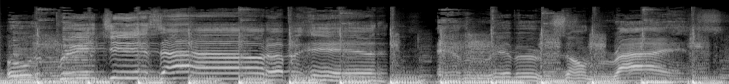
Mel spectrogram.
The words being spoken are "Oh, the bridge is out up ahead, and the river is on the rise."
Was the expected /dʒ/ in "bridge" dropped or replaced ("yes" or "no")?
yes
